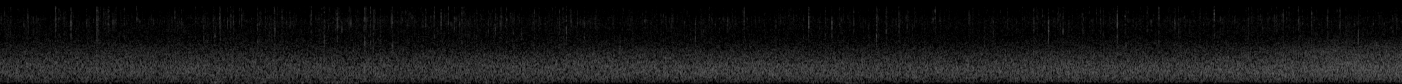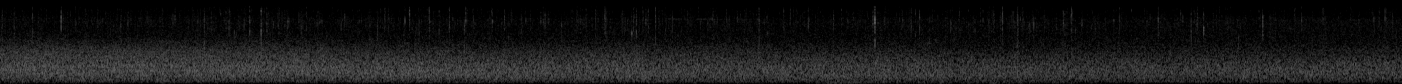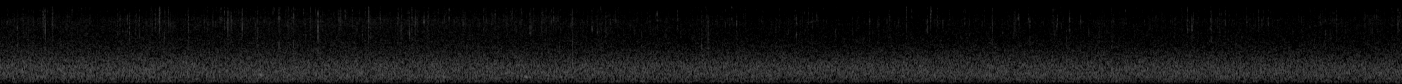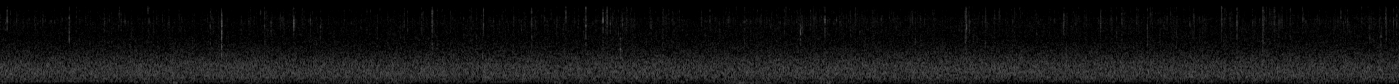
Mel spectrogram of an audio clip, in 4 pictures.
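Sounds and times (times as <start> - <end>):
breeze through trees: 0.0 - 56.0
faint ticks: 39.9 - 56.0.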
